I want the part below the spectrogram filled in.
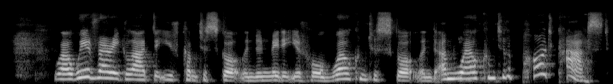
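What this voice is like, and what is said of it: Scottish accent. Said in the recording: “I do book tours in Scotland and all I have to do is open my mouth and people buy the books... Americans love that accent.”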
